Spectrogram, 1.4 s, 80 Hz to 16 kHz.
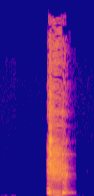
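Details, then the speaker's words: Single wet, rattly cough from an adult, loose phlegm being cleared, played as a wet-cough example contrasted with a dry cough in a talk on detecting COVID-19 from cough sounds. "um again so the dry cough again it sounds like this and the wet cough sounds like this"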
